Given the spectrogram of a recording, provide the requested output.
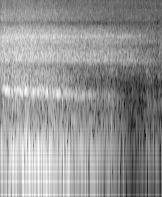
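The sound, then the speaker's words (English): A single soft, airy exhale through the mouth, steady, trailing off over about a second and a half with no talking. “And one thing you don't see a lot is, is the breathing the in through the nose, the out through the mouth.”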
